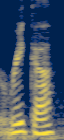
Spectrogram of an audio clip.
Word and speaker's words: Licca: Lika, I think it's her in Japan. Her name is pronounced Rika, but I call her anything from Lika to Leica.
